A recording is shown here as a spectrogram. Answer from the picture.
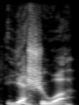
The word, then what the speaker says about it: Yeshua: And you might hear it pronounced Yeshua these days, as people realize that this is the proper Hebrew way of speaking the name of Jesus, Jesus in the Greek, Jesus in the English, and all that.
